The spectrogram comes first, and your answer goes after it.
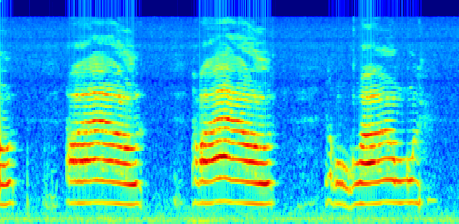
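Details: Calico pet cat howling its daily song to its owner inside: three sustained, level wails, the last one wavering and dipping in pitch, separated by short silent pauses.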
